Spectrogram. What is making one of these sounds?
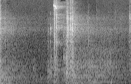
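A heavy door bangs as it swings open.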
